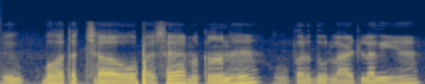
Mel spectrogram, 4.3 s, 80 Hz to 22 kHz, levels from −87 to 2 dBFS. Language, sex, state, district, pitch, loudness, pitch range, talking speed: Hindi, male, Madhya Pradesh, Katni, 120 Hz, -17 LUFS, 115-130 Hz, 170 wpm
